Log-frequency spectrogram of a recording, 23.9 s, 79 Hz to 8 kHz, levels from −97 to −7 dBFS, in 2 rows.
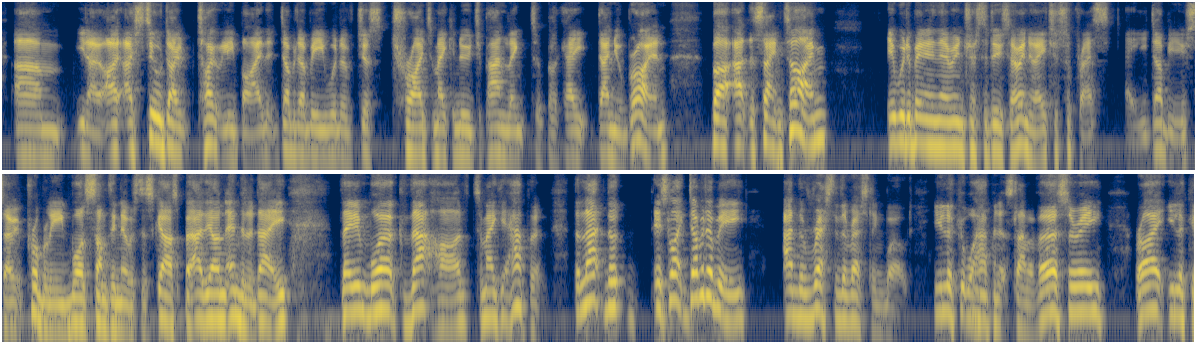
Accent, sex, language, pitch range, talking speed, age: British, male, English, 140-190 Hz, 230 wpm, 30-49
